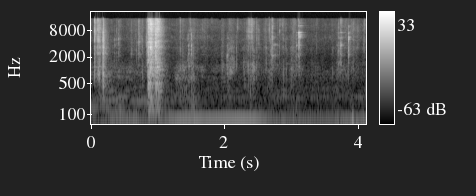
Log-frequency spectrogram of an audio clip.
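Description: Foam packing being pulled and rubbed off tools wrapped in it: rustling and scraping, loudest about a second in, with a few small ticks near the end.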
